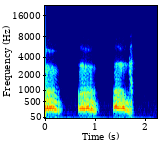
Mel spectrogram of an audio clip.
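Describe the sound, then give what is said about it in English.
Three soft, throaty pigeon coos in a slow, evenly spaced sequence, each a short rounded call with a gentle fall, with nothing else around them. “And just on a fun note, that is so true that New York City Manhattanites will put up with the pigeon poop just to hear.”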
